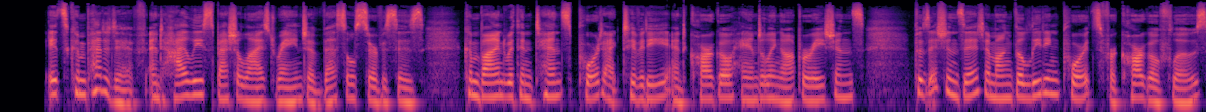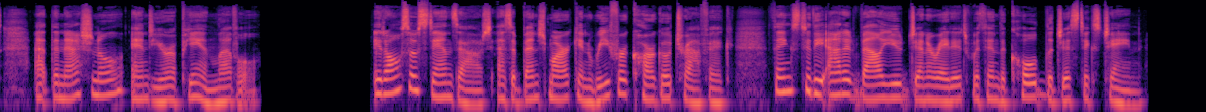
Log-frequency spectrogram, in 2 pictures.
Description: Voiceovers American English  female voice overs. Group A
